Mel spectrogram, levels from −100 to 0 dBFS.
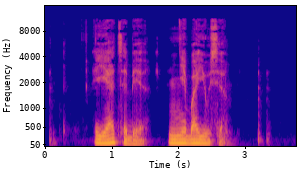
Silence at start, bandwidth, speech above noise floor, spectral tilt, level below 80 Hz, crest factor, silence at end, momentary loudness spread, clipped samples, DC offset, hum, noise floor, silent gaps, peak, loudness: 0.75 s; 11.5 kHz; 40 dB; -6.5 dB/octave; -34 dBFS; 18 dB; 1.05 s; 13 LU; under 0.1%; under 0.1%; none; -63 dBFS; none; -10 dBFS; -26 LUFS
